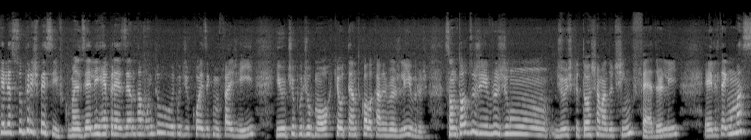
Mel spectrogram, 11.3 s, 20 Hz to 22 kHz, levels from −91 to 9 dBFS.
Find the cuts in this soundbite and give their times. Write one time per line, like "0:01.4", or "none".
0:02.6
